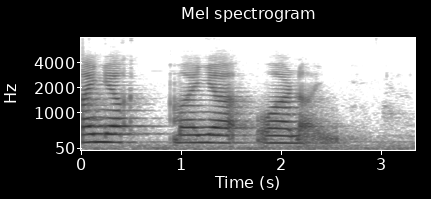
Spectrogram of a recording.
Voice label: ny sound; mawng spelling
